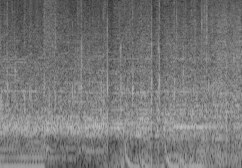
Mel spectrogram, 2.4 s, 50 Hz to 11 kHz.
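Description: A large crowd at the Red Bull Home Ground 2024 esports finals claps and cheers loudly and continuously for the champions, with voices and music mixed in beneath the applause.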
